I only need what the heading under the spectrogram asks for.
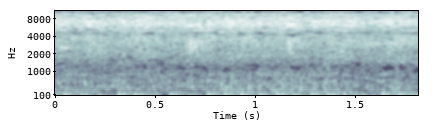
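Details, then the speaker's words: Honda Beat FI scooter after repair; it had suffered hard starting, stalling and misfiring for two weeks, and the fix included an ECU DTC and configuration reset. Low, even putter with no misses or surging: normal, smooth idle. "Maganda na uli yung menor niya."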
